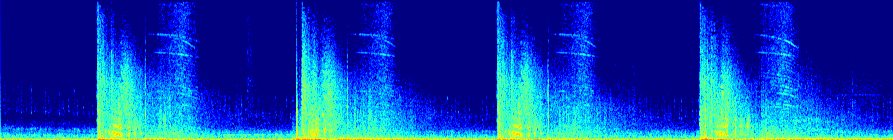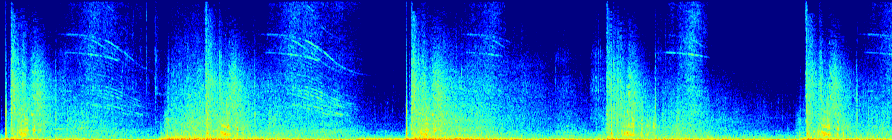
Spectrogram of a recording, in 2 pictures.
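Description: Explosions boom again and again at steady intervals.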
